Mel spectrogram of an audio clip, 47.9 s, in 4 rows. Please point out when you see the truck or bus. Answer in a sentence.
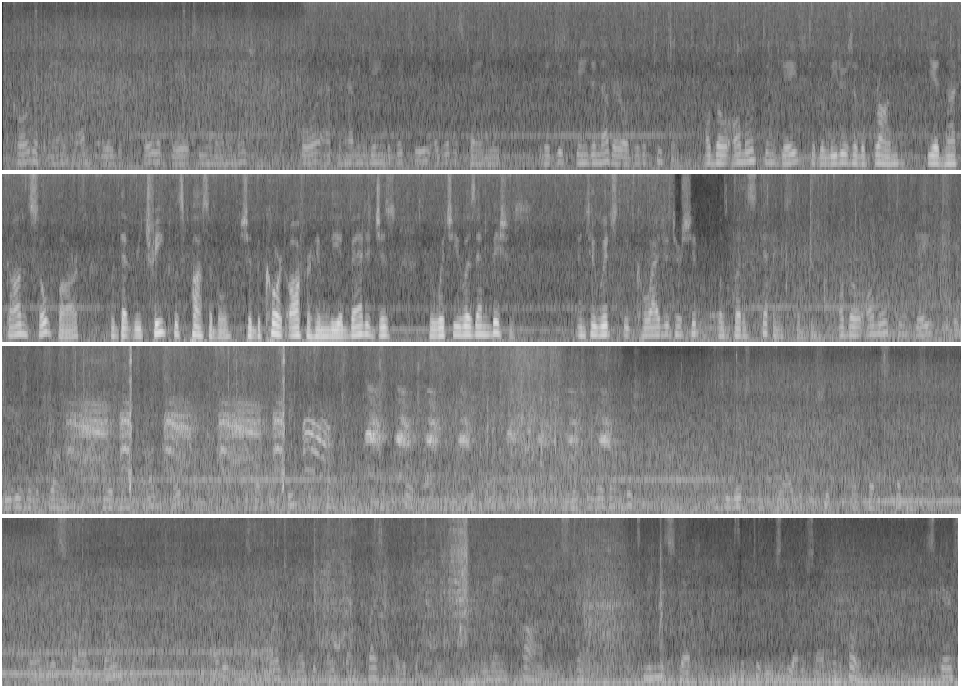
You can hear the truck or bus from 0.0 to 47.8 s.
